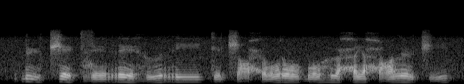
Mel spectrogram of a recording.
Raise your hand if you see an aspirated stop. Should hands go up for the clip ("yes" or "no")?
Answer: no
